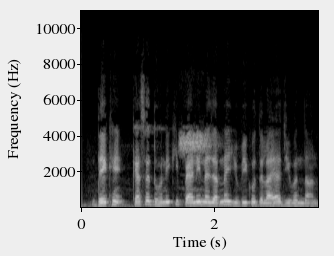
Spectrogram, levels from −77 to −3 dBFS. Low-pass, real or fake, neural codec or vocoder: 9.9 kHz; real; none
